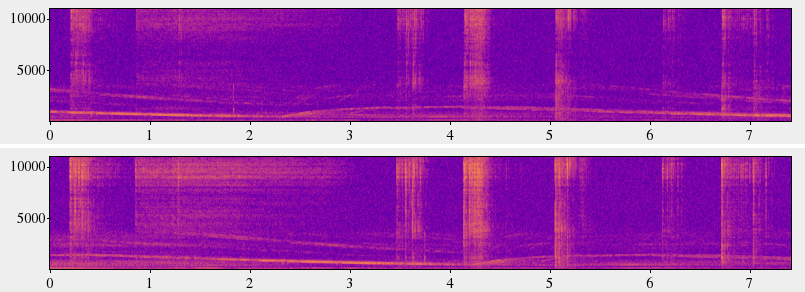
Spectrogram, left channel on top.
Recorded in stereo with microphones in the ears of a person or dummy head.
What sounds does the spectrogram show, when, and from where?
0.2 s a hiss: 65° right (ahead or behind), 4 m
